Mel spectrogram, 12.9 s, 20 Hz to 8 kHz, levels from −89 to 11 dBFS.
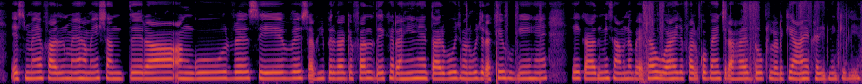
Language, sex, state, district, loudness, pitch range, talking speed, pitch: Hindi, female, Maharashtra, Aurangabad, -28 LUFS, 215-225 Hz, 185 wpm, 220 Hz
